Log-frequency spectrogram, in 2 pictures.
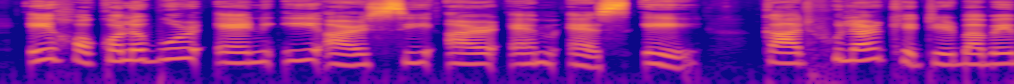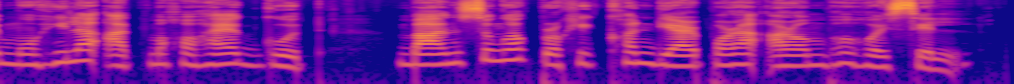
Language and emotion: Assamese, neutral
